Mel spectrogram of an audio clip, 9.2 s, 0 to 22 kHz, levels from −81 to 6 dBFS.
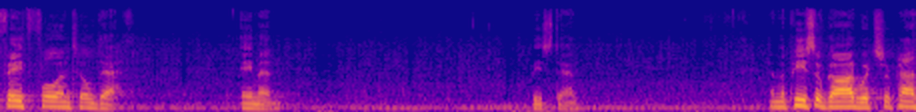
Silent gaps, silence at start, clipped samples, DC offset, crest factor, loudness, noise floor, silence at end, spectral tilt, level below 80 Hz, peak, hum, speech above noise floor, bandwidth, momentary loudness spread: none; 0 s; under 0.1%; under 0.1%; 22 dB; -24 LUFS; -51 dBFS; 0 s; -7.5 dB/octave; -62 dBFS; -6 dBFS; none; 28 dB; 16.5 kHz; 22 LU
